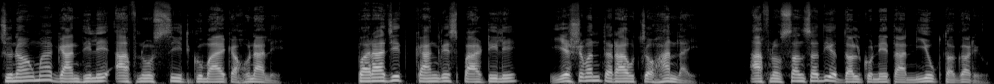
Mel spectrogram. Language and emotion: Nepali, neutral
